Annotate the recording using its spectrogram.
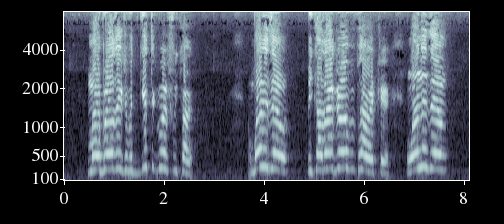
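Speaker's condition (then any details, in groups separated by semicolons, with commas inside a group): Cerebral palsy; limited use of the hands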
